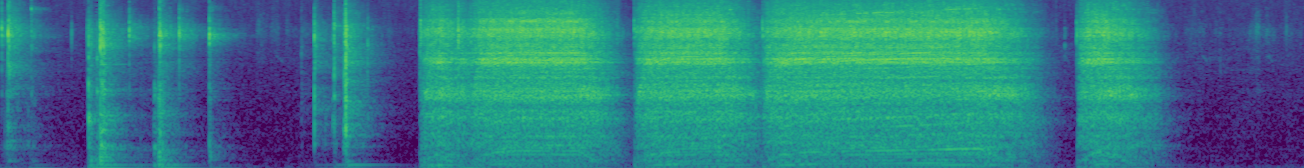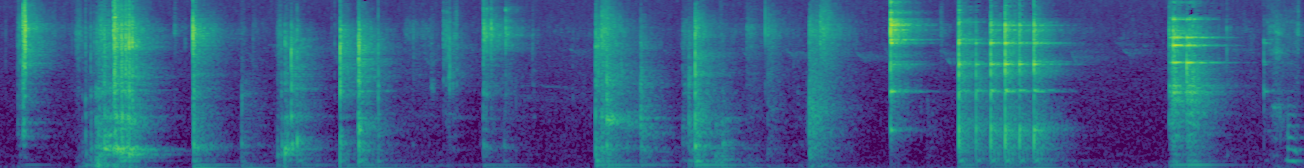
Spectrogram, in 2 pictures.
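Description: Electric mini chopper with a glass bowl running in pulses: three bursts totalling about six seconds, then a short fourth one, blending ground cake crumbs with cocoa and melted butter for a cheesecake base. Before and after, clicks and clinks of the glass bowl and plastic lid being handled.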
